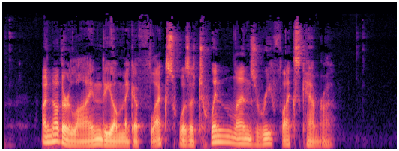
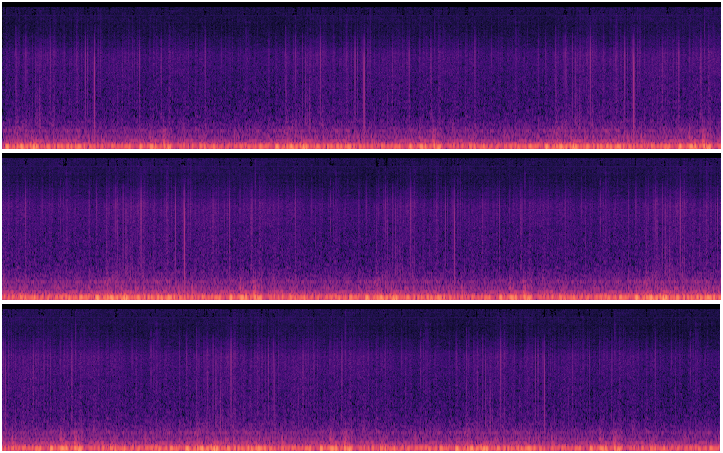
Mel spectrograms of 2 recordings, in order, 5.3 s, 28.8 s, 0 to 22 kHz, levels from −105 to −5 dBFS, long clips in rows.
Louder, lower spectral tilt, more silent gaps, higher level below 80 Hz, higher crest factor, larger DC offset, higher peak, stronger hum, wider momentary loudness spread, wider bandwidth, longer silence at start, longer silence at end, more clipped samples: first, -21 LUFS vs -44 LUFS; about the same, -5.5 dB/octave vs -5.5 dB/octave; neither; second, -44 dBFS vs -38 dBFS; first, 20 dB vs 14 dB; neither; first, -2 dBFS vs -24 dBFS; neither; about the same, 8 LU vs 6 LU; second, 15 kHz vs 19 kHz; first, 0.55 s vs 0 s; first, 0.9 s vs 0 s; neither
